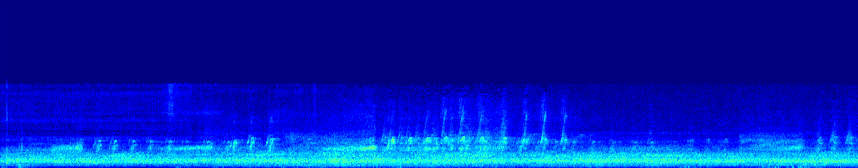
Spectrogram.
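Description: Small birds chirping in quick, repeated short calls over a steady background noise.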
